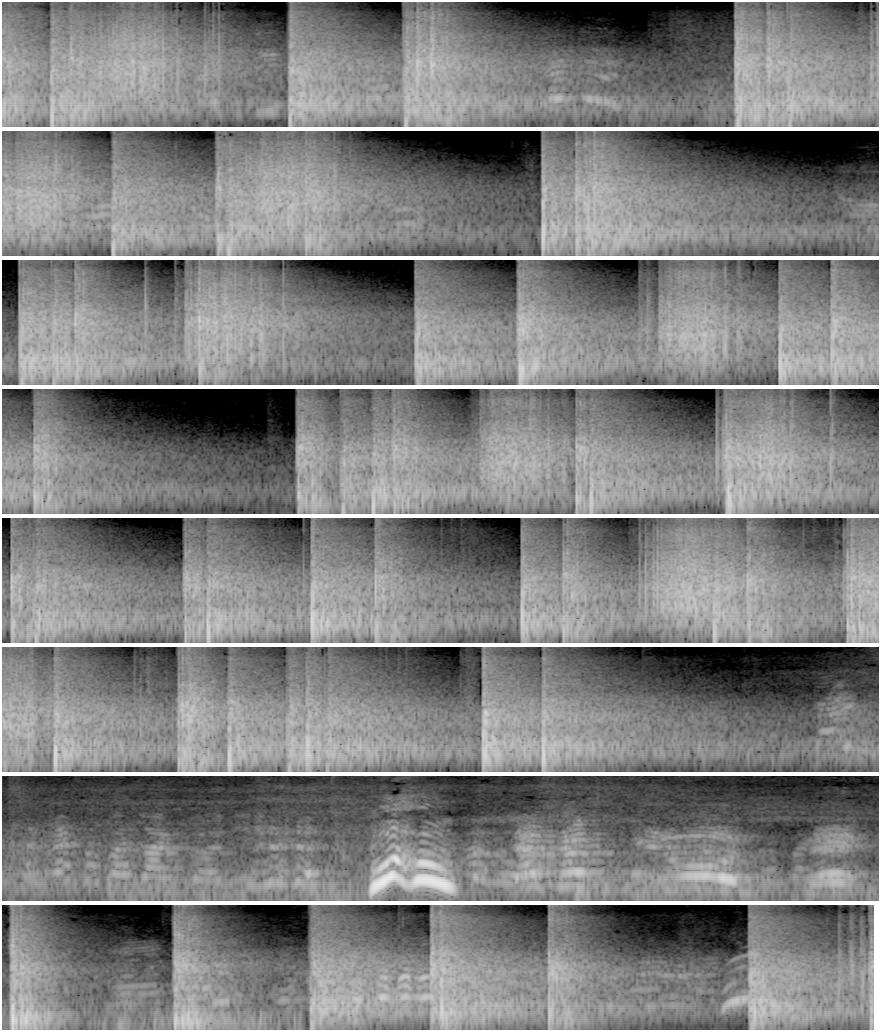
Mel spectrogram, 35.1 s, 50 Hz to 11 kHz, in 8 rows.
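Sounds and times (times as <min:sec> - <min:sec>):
firework cake bangs: 0:03.6 - 0:07.9, 0:08.8 - 0:13.7, 0:14.6 - 0:25.1, 0:30.7 - 0:35.0.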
